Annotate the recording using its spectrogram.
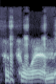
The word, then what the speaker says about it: Citroën: I love the way you pronounce it, Citroën, exactly.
